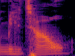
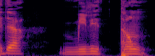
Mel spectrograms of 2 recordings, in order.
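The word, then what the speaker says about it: Éder Militão: fordi hvis man bare skal udtale, som står, så hedder han Militao, og det hedder han faktisk ikke, han hedder Eda Militao.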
